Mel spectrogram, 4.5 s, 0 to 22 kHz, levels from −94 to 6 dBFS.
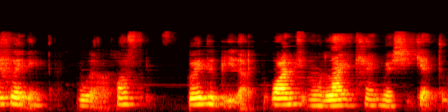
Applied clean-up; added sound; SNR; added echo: neural mask model DeepFilterNet 3.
